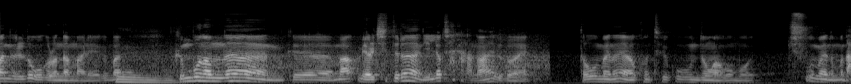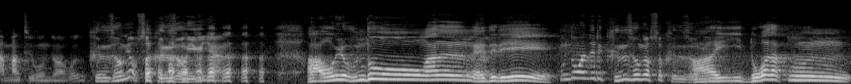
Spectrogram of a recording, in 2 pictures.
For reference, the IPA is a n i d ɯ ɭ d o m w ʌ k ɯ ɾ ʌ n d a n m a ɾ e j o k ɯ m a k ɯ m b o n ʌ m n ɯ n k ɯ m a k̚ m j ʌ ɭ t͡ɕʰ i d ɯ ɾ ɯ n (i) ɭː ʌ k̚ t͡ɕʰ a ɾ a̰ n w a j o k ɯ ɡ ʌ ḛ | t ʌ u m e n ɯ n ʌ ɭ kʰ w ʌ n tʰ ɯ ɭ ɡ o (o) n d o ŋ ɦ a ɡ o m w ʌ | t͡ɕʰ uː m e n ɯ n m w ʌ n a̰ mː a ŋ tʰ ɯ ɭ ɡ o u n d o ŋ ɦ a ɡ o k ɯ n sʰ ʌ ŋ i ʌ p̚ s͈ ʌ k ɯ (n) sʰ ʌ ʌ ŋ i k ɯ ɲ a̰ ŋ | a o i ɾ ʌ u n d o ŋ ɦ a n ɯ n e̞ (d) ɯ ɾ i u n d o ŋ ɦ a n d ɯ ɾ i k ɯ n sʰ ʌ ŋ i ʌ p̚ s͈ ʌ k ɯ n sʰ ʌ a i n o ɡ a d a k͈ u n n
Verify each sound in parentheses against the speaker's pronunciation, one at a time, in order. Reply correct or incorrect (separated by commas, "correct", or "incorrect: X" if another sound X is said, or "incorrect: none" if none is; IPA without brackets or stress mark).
correct, incorrect: u, correct, correct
